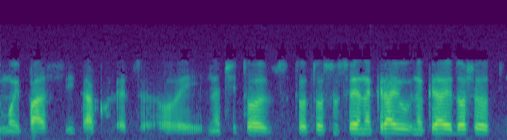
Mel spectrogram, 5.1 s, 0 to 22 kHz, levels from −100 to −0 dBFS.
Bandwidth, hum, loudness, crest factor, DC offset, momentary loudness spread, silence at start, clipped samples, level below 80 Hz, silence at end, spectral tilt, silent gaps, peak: 3.9 kHz; none; -28 LUFS; 16 dB; under 0.1%; 14 LU; 0 s; under 0.1%; -76 dBFS; 0.2 s; -5.5 dB/octave; none; -12 dBFS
